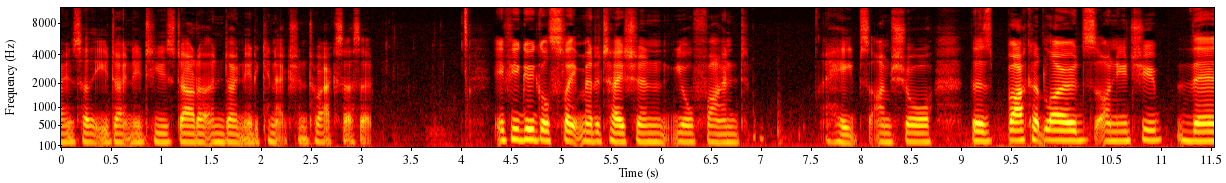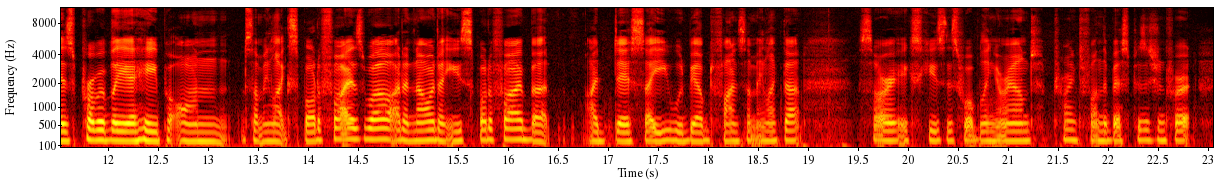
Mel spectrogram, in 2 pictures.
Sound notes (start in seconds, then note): none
